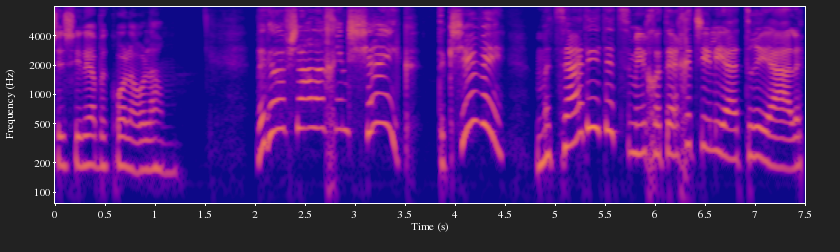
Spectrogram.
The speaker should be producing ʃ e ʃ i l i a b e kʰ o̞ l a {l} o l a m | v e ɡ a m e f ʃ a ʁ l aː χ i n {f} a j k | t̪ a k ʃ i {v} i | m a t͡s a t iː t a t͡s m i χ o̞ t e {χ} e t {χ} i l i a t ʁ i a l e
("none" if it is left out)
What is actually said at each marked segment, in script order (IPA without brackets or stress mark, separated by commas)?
none, ʃ, v, χ, ʃ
